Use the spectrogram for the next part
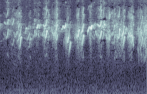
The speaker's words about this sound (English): Maybe now the chatter of the barn swallow is a more pleasing sound.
